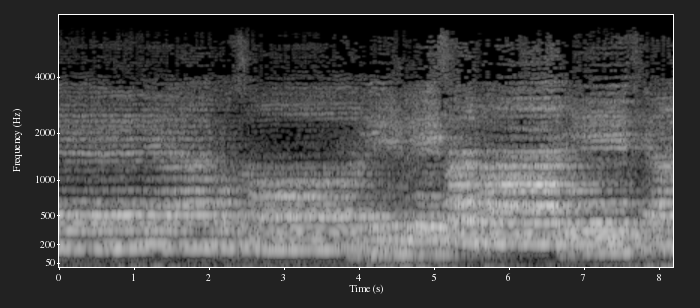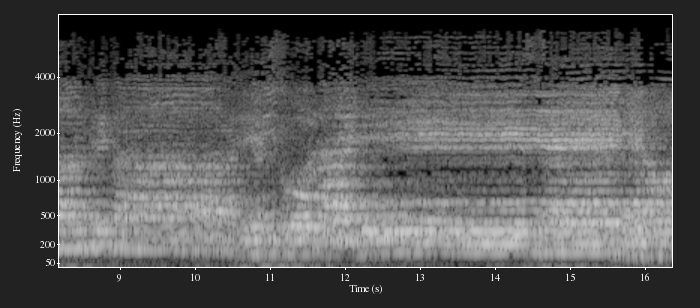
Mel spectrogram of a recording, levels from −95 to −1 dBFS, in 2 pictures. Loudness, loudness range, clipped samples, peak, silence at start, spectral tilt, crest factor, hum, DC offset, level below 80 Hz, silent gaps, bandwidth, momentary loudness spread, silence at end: -27 LUFS; 6 LU; under 0.1%; -12 dBFS; 0 s; -7 dB/octave; 14 dB; none; under 0.1%; -66 dBFS; none; 7 kHz; 8 LU; 0 s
